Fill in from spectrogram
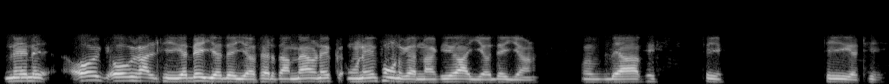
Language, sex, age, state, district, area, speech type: Dogri, male, 18-30, Jammu and Kashmir, Kathua, rural, conversation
